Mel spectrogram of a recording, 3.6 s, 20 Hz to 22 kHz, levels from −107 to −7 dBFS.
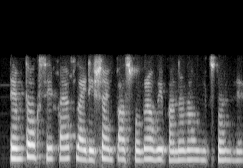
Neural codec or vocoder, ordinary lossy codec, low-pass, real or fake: vocoder, 22.05 kHz, 80 mel bands, HiFi-GAN; Opus, 32 kbps; 5.4 kHz; fake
